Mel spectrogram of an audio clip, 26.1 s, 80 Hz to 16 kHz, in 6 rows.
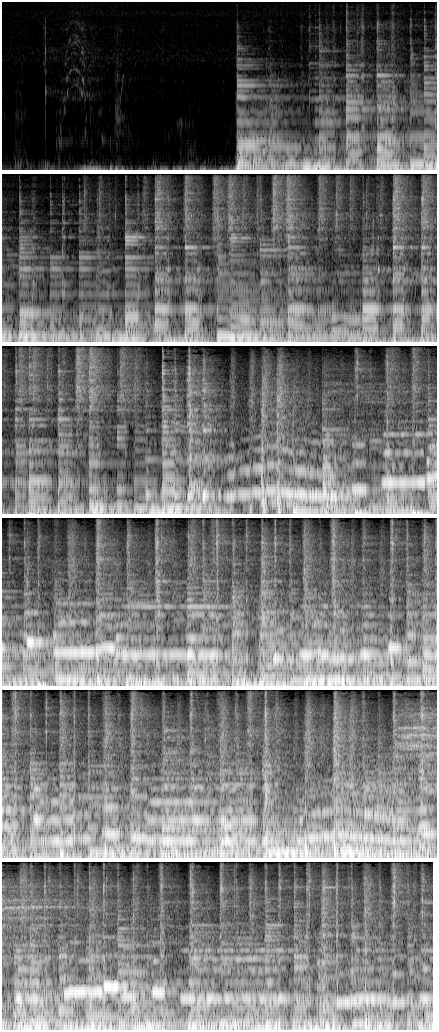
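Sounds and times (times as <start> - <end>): acoustic guitar: 0.0 - 26.0
electric guitar: 2.4 - 26.0
drum kit: 3.2 - 26.0
flute playing: 10.7 - 26.0.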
